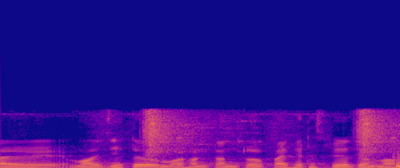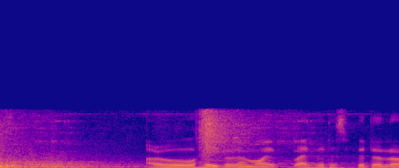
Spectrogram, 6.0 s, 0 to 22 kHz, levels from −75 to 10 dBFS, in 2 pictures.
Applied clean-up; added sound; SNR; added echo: none; Shatter; 7 dB; none.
